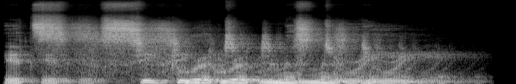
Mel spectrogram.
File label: male, voice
